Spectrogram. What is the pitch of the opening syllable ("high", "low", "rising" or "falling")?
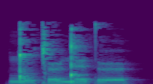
high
